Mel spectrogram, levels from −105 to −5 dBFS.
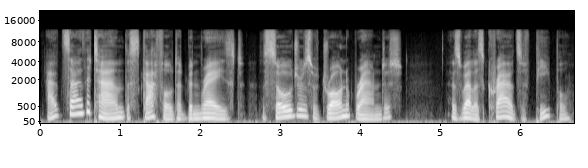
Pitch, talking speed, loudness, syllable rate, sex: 140 Hz, 190 wpm, -19 LUFS, 4.9 syllables/s, male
